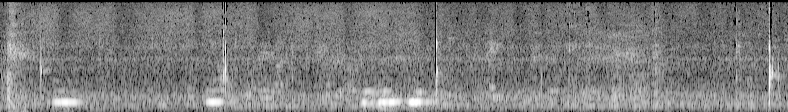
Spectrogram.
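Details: Newborn hiccups right after birth, while being held by the mother for the first time: faint, brief clicking hiccups recurring every few seconds amid soft newborn grunts and room noise.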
